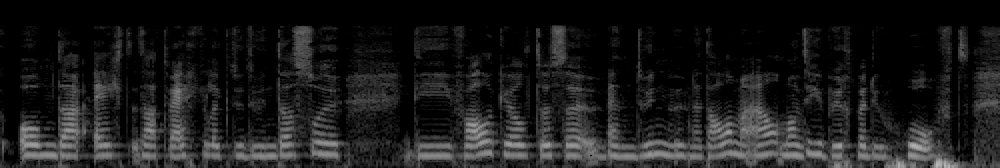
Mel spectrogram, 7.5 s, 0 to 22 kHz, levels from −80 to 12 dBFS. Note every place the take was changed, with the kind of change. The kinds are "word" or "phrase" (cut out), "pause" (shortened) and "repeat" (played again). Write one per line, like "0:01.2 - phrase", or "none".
0:03.0 - word
0:04.5 - word
0:05.1 - word
0:06.0 - word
